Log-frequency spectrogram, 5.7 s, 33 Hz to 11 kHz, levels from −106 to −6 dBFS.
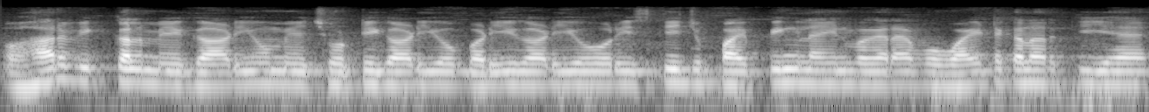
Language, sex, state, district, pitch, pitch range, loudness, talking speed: Hindi, male, Punjab, Fazilka, 140 Hz, 135-145 Hz, -19 LUFS, 210 wpm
